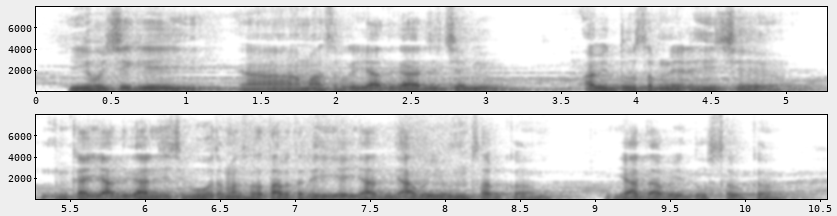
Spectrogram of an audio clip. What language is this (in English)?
Maithili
